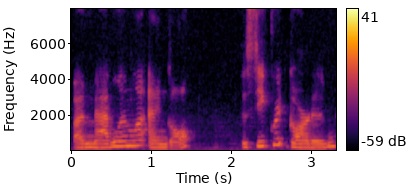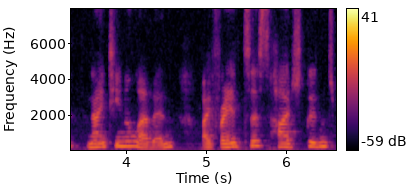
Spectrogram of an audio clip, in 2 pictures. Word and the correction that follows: Hodgson: Burnett. I can't ever say her name. Frances Hodgson Burnett.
